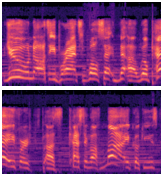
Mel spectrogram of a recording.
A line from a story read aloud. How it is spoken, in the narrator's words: she screams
